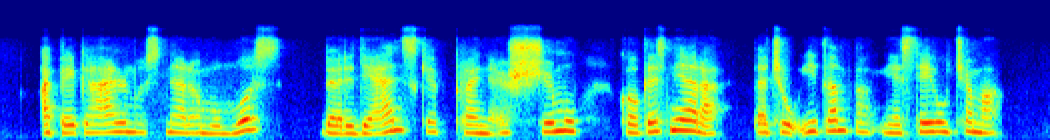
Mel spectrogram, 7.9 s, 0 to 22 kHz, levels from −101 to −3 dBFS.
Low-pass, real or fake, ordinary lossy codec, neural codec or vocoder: 7.2 kHz; fake; Opus, 16 kbps; codec, 16 kHz, 0.8 kbps, ZipCodec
